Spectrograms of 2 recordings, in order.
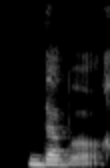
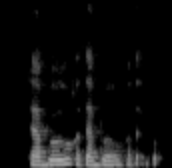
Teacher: So the final D is silent.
